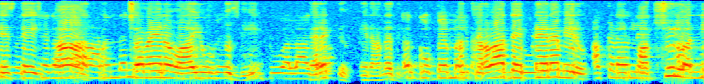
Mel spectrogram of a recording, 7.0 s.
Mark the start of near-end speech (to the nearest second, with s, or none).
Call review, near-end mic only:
none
